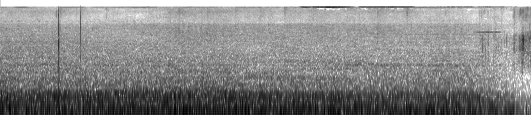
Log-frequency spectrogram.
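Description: A vehicle driving on the road, a steady low rumble of engine and tyres, with a couple of faint clicks about a second in. The rumble cuts off just before the end.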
